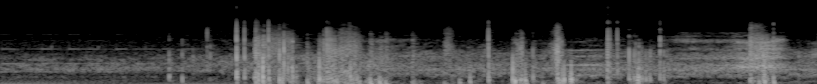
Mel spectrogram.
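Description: Strips of adhesive edge tape being pulled apart and handled: a dense run of irregular crackles and sharp clicks that starts a little under two seconds in.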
